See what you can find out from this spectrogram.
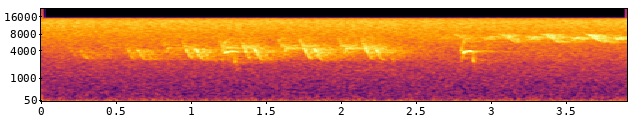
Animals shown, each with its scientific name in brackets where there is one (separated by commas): Ovenbird (Seiurus aurocapilla), Black-and-white Warbler (Mniotilta varia), American Robin (Turdus migratorius)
